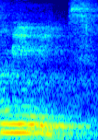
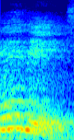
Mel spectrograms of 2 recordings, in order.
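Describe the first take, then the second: First: The vowel is pronounced a different way. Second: The vowel is pronounced the standard way. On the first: The speaker calls it wrong. "not minute" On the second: The speaker calls it right. "Please give me one minute"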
